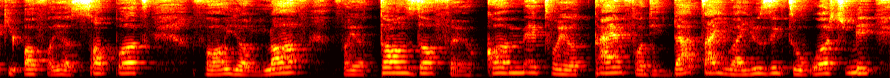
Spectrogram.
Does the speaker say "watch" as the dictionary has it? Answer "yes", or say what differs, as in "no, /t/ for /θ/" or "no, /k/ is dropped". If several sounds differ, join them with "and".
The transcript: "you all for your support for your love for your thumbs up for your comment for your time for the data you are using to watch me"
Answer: no, /ʃ/ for /tʃ/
